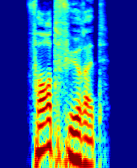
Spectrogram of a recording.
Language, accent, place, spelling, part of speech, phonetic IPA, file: German, Germany, Berlin, fortführet, verb, [ˈfɔʁtˌfyːʁət], De-fortführet.ogg
- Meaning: second-person plural dependent subjunctive II of fortfahren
